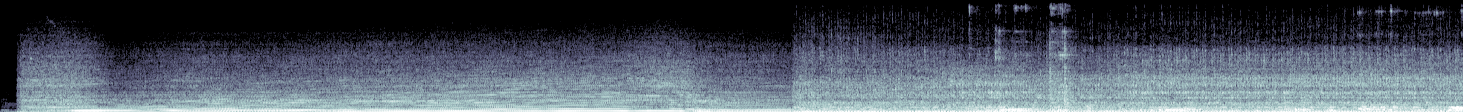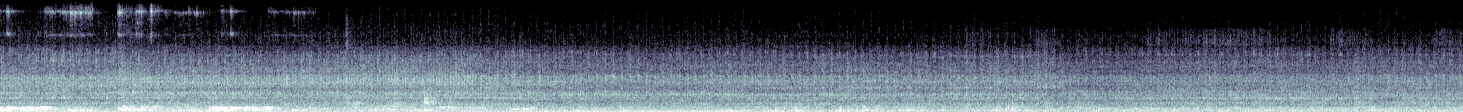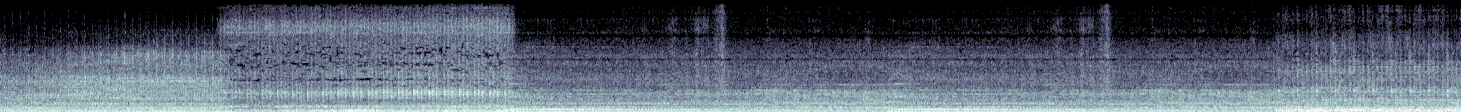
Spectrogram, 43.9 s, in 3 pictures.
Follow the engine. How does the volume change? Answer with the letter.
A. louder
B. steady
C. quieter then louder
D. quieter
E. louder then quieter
B.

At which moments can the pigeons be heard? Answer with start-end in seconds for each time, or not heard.
9.7-20.0.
